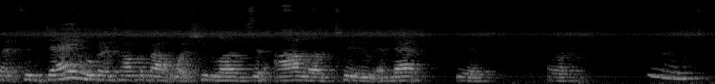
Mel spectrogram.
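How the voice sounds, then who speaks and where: With a Southern accent, a woman talks at a fairly slow pace with long, frequent pauses, her medium-pitched voice animated in tone and lively in intonation, amid noticeable background noise and audible room echo. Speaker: library storyteller. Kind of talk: reading aloud to children.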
